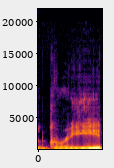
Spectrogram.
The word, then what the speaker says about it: Grede: She interviewed Emma Greed. I think is how you say her last name is Grede, and she's She is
